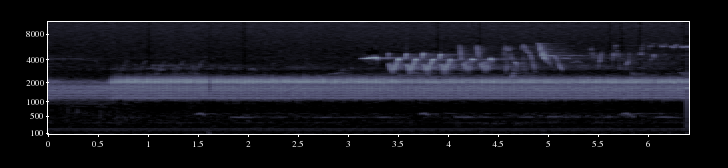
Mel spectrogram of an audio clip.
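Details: Central Russian European Nightjar: after a brief quiet start, a steady rattling churr runs unbroken to the end. Thin chirps of other small birds are audible in the background.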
